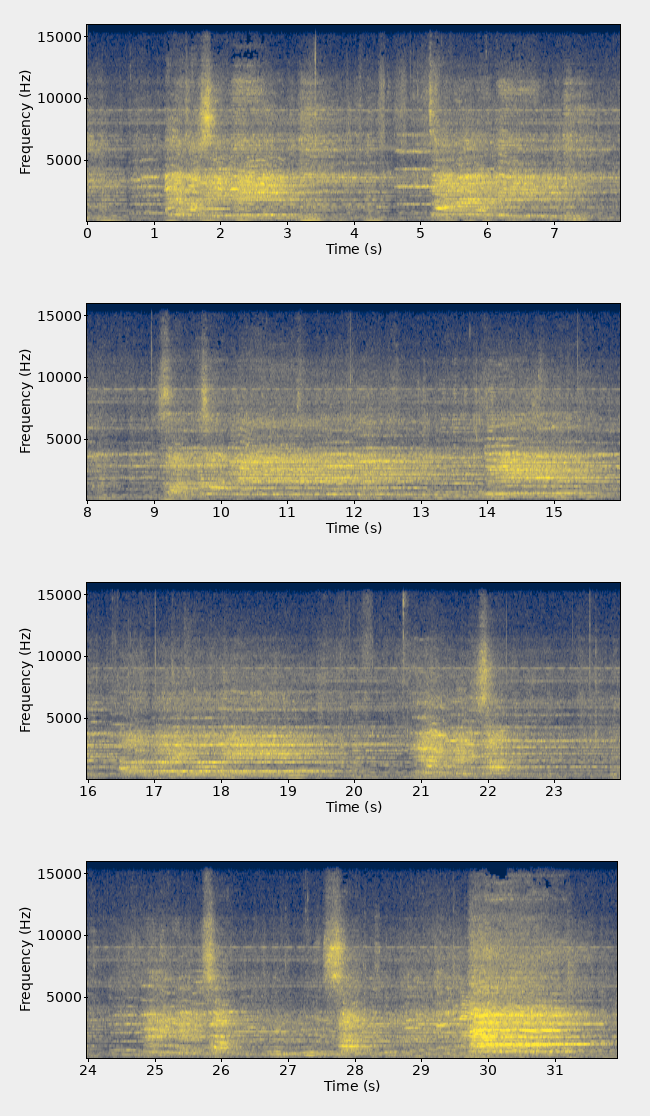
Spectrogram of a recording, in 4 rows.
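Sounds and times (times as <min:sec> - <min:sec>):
girls singing together: 0:13.9 - 0:20.0, 0:24.8 - 0:26.8, 0:29.4 - 0:31.9.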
